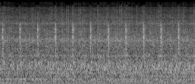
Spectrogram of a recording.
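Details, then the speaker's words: 1998 GMC Savana 5.7 V8 idling with a sharp, even tick about five or six a second, loudest via screwdriver on the block below the rear of the driver's side valve cover. "1998 1998 gmc savannah with a 5.7 got a ticking noise knocking noise"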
